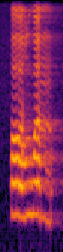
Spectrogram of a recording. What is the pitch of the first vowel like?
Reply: falling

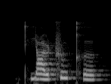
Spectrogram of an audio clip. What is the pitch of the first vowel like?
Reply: rising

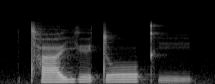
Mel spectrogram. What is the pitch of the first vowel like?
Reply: high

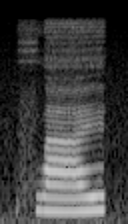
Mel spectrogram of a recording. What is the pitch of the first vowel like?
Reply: rising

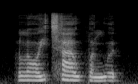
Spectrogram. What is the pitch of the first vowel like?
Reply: rising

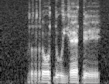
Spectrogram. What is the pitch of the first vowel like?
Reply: high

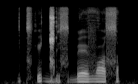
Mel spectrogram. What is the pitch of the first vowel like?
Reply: high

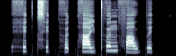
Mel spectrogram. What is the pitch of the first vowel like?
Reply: rising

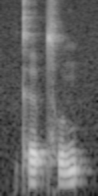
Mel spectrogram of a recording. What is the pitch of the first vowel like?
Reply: low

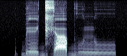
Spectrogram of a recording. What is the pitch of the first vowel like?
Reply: high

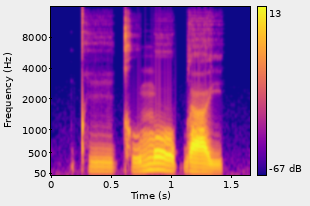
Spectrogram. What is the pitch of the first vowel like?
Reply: low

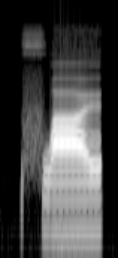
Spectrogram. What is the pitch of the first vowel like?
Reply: high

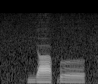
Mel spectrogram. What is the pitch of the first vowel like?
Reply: low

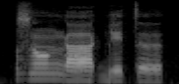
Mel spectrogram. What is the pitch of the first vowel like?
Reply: high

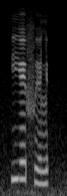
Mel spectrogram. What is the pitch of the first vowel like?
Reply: high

